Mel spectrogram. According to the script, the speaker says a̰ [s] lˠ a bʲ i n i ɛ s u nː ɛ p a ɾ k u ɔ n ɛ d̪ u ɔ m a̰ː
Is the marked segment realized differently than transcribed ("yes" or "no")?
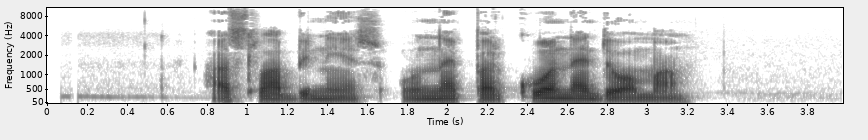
no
